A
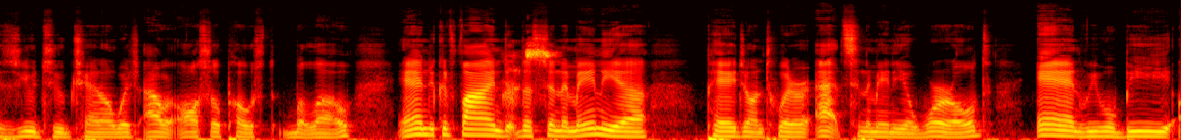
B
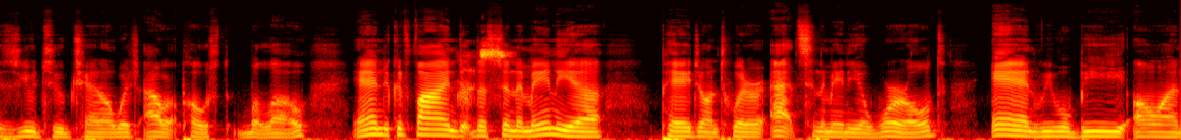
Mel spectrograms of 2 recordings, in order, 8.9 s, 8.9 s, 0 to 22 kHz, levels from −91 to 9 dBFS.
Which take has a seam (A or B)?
B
